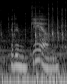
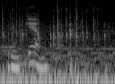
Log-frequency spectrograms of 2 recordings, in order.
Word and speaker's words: рентген: Also, stress falls at the final syllable, gen. Рентген, рентген.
